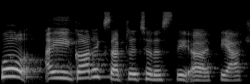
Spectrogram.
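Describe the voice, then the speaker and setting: A woman with an American accent at a fairly quick pace. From England and Botswana. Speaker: podcast host, actress. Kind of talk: casual chat.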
